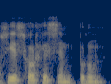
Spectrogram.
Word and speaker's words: Semprún: Este, déjenme, no quiero que quede aquí mal pronunciado el nombre que acabo de decir de Jorge. No, sí es Jorge Semprún. ¿Está bien? Sí, está bien.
